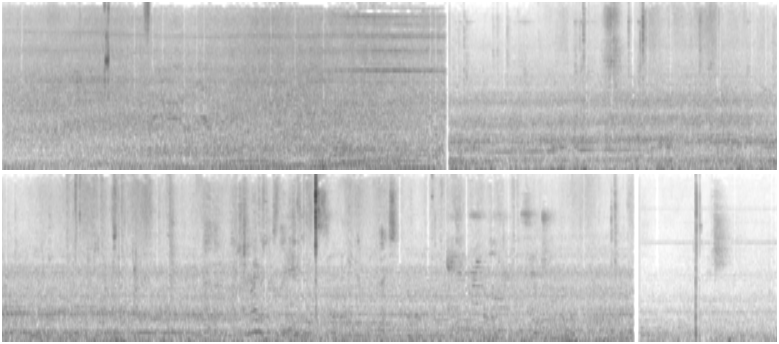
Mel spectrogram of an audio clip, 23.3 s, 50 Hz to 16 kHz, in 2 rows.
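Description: Edinburgh tram (CAF Urbos 3) pulling into a stop, its steady low hum and wheel noise growing louder over the first six seconds. After a sudden cut comes the running noise inside the moving tram: a rumble with frequent clicks and rattles. Just before the end it cuts to a quieter stretch.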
